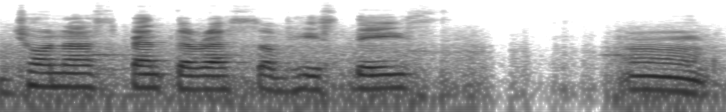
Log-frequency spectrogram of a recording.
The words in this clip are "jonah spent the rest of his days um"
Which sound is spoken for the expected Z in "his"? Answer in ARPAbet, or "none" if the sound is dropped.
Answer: S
